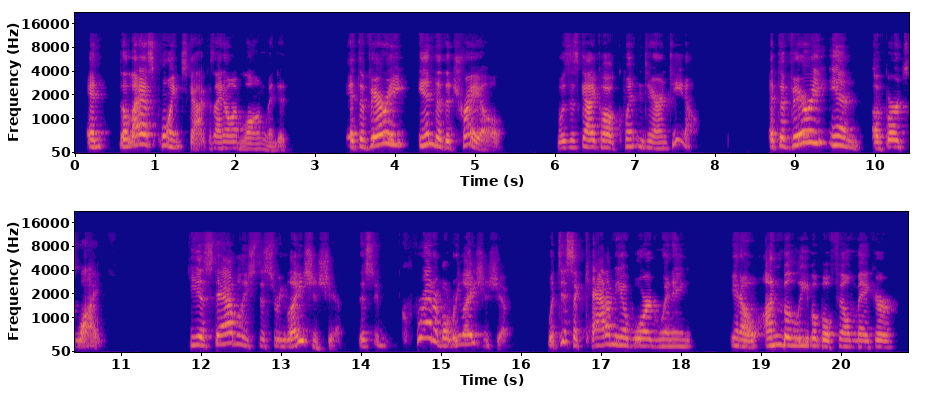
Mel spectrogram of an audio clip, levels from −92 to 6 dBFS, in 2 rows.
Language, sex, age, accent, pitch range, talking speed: English, male, 50-69, American, 175-225 Hz, 130 wpm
